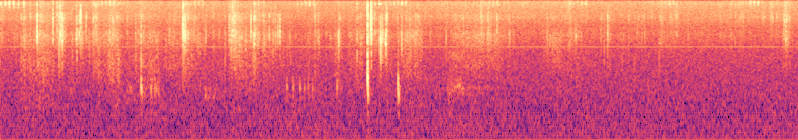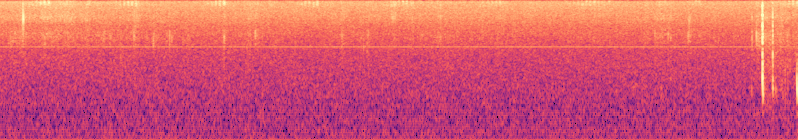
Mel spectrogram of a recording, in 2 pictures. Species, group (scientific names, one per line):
Metrioptera saussuriana
Orthoptera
